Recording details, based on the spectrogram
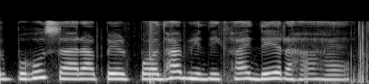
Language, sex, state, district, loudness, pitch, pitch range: Hindi, female, Jharkhand, Palamu, -12 LUFS, 250 Hz, 240-260 Hz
